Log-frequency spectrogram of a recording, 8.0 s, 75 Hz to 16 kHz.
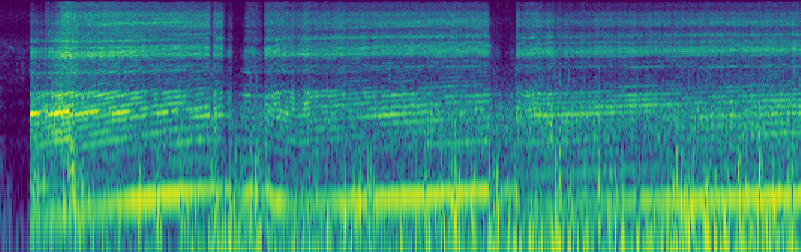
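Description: Honda Civic Type R FN2's 2.0-litre four-cylinder i-VTEC engine accelerating hard, its pitch climbing steadily. The pitch drops at two upshifts, about two and a half and five seconds in, and climbs again after each. It starts suddenly just after the start.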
